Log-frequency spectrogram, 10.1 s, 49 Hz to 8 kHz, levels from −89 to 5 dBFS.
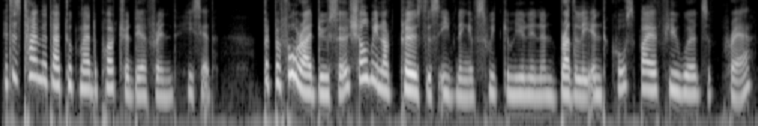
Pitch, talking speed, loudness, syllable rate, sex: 210 Hz, 210 wpm, -18 LUFS, 5.4 syllables/s, female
